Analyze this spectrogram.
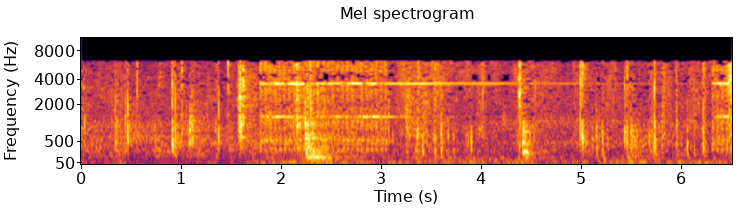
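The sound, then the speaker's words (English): A telephone rings, its tone steady for a second or two amid scattered clattering and footstep-like thumps, with no voices. “Never, ever pick up the phone.”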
